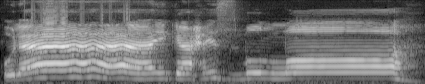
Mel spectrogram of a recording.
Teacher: لام کے اوپر کھڑا زبر ہے، کھڑا زبر کے اوپر مد ہے، اس مد کو 5 الف کے برابر کھینچتے ہیں۔ لفظ اللہ کے لام کو موٹا بھی پڑھیں گے، ایک الف کے برابر کھینچ کر بھی پڑھیں گے، آخر میں ہاں ساکن ہے۔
